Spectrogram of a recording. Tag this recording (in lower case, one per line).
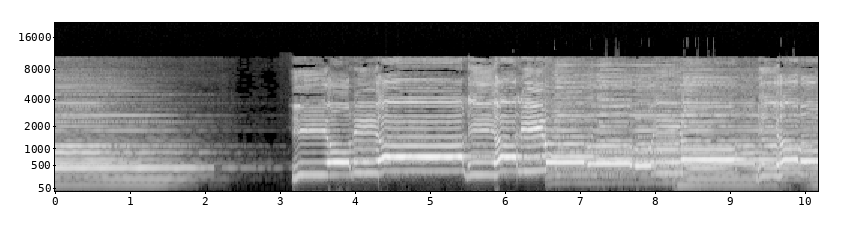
yodelling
